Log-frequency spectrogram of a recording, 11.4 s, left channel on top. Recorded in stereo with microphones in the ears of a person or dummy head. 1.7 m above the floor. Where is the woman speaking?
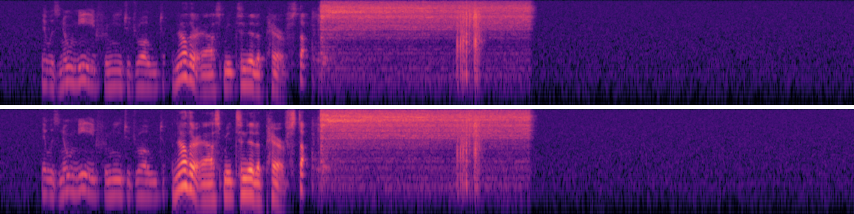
5° left (ahead or behind), 1.6 m.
